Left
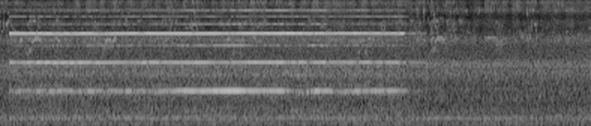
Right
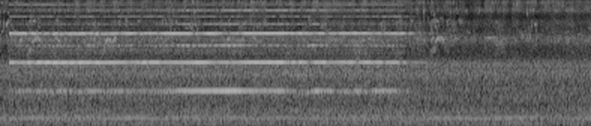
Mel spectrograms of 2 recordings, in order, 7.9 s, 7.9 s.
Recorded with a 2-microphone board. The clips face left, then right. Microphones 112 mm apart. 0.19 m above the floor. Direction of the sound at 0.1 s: 20° left (ahead or behind).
